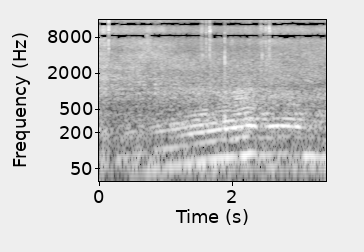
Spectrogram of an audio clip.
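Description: A car engine revs as the car accelerates.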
